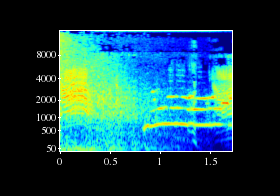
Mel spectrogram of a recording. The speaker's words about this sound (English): We need some gunshots today.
